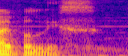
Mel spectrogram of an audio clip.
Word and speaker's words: Ivalice: El juego contiene cameos de personajes centrales y de apoyo de Final Fantasy XII, un título que sucede en Ivalice, o Ivalis, como se pronuncia.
